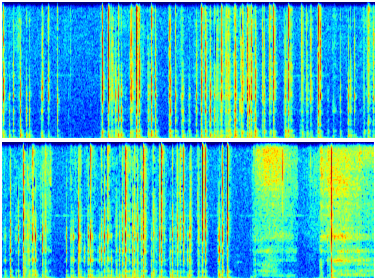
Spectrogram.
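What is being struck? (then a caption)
Wooden log slice board. Long silver-painted nails tap rapidly on the solid surface of a large, flat slice of light-colored wood with a bark edge. Dense bursts of short, dry clicks with a low knock and a bright top come in quick runs, broken by brief pauses. Near the end they give way to a steadier, hissing rasp across the grain.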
